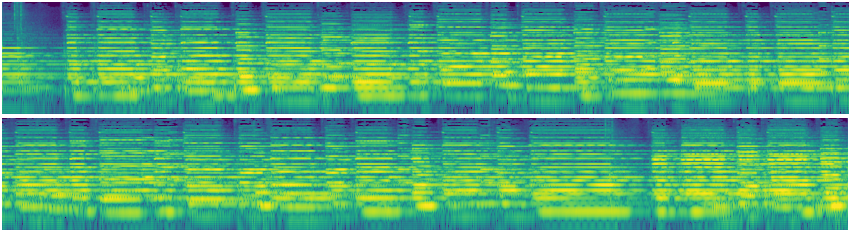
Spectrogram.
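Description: A pipe organ plays a full, festive hymn tune in a reverberant space.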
